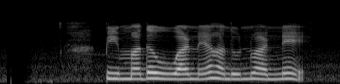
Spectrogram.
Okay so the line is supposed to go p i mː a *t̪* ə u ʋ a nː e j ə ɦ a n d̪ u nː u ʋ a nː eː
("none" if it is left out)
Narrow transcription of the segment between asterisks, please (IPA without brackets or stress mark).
d̪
